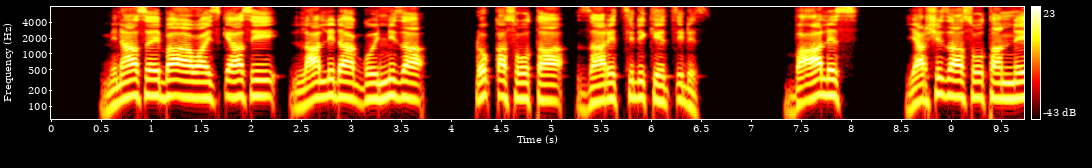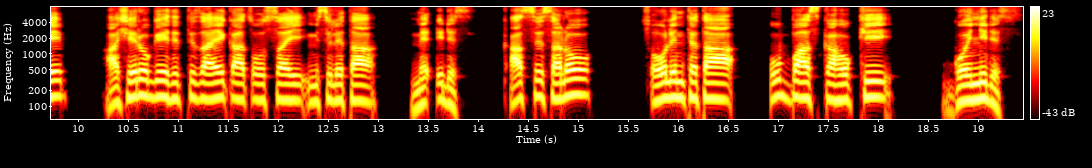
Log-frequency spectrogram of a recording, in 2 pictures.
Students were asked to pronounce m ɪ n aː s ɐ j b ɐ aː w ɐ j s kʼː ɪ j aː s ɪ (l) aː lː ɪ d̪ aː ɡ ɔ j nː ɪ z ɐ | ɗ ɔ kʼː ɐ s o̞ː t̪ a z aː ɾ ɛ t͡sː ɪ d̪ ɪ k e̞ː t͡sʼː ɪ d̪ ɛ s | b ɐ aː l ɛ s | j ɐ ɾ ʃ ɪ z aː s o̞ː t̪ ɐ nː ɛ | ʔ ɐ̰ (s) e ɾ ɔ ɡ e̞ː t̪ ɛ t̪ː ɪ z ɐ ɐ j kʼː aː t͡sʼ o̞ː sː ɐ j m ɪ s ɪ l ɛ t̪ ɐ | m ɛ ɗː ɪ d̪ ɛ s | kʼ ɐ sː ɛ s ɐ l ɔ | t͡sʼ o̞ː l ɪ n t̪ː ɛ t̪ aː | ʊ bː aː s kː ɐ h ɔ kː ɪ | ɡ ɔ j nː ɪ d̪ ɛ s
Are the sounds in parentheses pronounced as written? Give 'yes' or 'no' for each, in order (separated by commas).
yes, no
